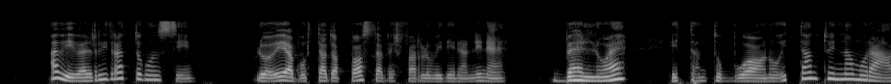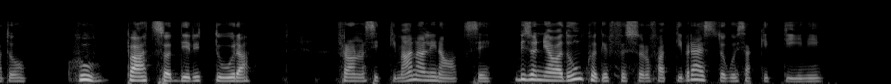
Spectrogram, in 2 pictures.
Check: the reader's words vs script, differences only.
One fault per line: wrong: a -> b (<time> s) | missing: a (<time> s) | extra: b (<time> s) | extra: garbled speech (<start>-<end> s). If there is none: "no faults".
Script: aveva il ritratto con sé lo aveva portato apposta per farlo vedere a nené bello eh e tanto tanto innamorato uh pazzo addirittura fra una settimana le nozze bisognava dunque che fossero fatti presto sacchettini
extra: buono e (7.2 s)
extra: quei (16.2 s)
